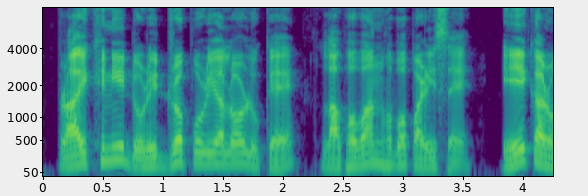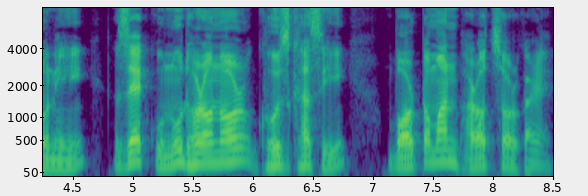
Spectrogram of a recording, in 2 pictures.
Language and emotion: Assamese, neutral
